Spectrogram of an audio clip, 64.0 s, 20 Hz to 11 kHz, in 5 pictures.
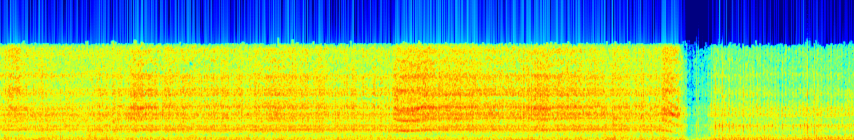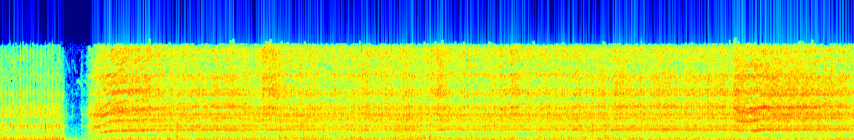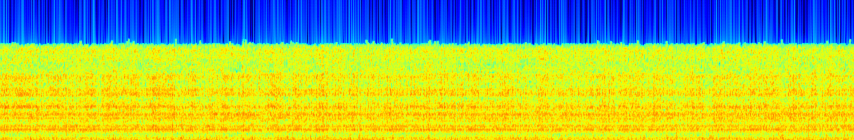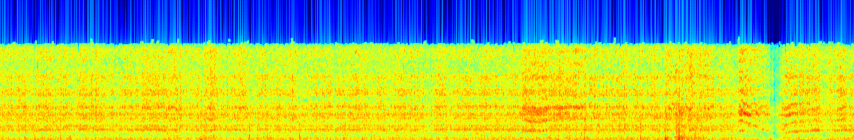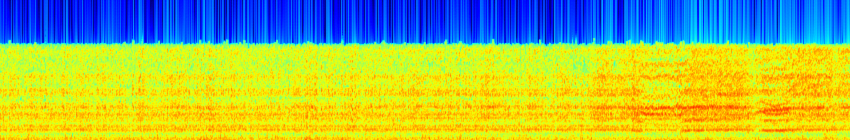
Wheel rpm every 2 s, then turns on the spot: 230, 230, 230, 230, 220, 60, 50, 160, 230, 230, 230, 230, 230, 230, 230, 230, 230, 230, 230, 230, 230, 230, 230, 230, 190, 180, 230, 240, 230, 230, 220, 220.
10-14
